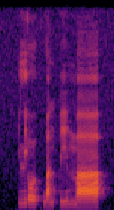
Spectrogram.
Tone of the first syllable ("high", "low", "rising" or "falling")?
falling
